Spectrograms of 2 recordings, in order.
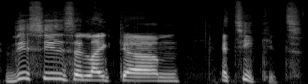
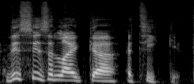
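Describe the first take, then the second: First: High, halting Italian clerk; Italian accent. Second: Higher and louder Italian clerk, halting; Italian accent. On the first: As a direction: draw out the hesitation like a clerk searching for words. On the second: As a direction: replay the clerk's broken English with relish. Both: Retold or imitated. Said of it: "it sounded better when she says".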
